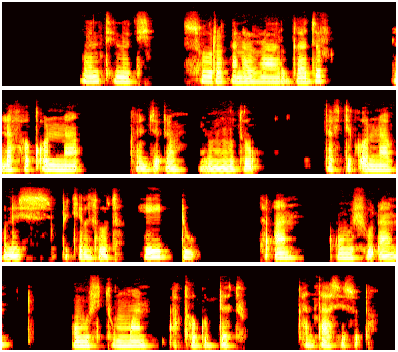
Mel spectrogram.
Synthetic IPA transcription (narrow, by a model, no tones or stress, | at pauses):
wɐnt̪ɪnʊt̪ɪ̥ | suːɾɐkɐnɐrːaːɐɾɡaːd͡ʒɪɾ | lɐfɐkʼɔnːaː | kʰɐnd͡ʒɛᶑɐmʊjʊmːut̪ɐʔʊ | lɐft̪ɪkʼɔnːaːkʊnɪsb̥ɪkʼɪlt̪o̰ːt̪ɐ̥hɛd̪ːuː | t̪ʰɐʔɐn | ʔɔmɪʃuːᶑa̰ːn | ɔmɪʃt̪ʊmːaːnɐ̰kːɐɡʊd̪ːɐt̪ʊ̥ | kʰɐnt̪aːsɪsʊᶑɐ̥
